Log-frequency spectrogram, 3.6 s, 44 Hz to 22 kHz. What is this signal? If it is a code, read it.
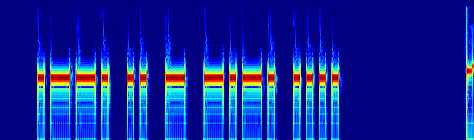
Morse code, heard as a keyed tone, about 25 wpm, 700 Hz. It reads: PITCH
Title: Sentences from Top 1300 Words - New Word Drill - 25wpm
